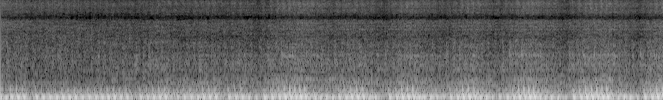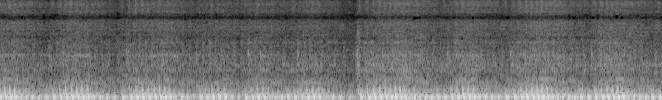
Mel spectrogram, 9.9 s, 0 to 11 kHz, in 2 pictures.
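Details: 2011 BMW R1200R motorcycle twin idles unevenly, stumbling about twice a second, then rises roughly when lightly revved; misfire with rough idle.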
